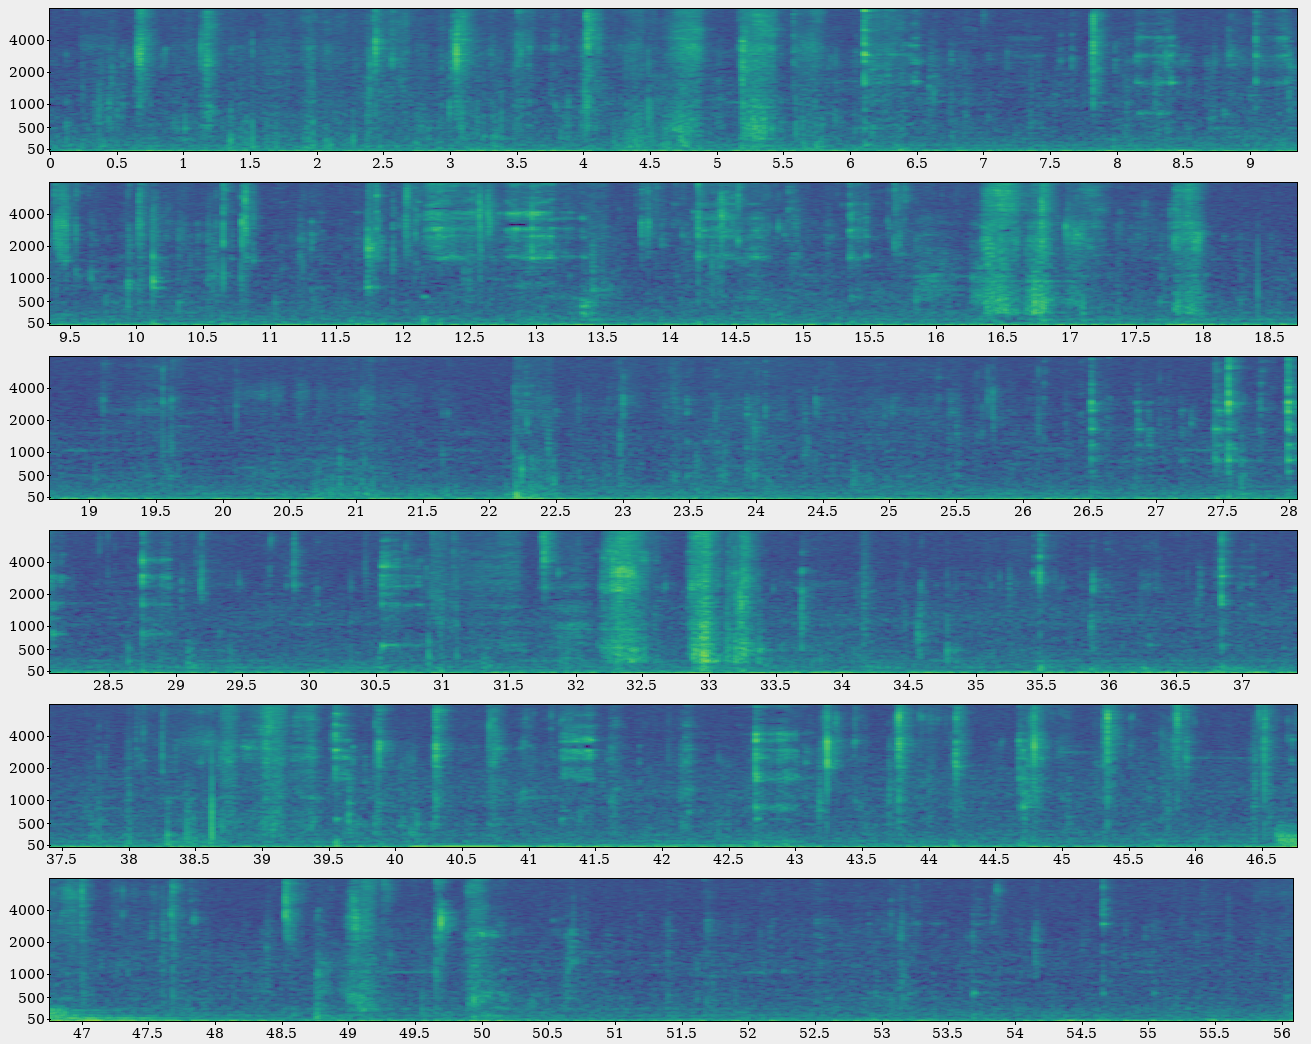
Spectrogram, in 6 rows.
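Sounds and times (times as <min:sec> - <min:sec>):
wet chewing and smacking: 0:00.0 - 0:15.9.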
